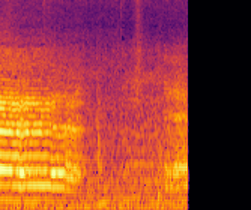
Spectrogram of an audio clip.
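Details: Sheep kept with lambs of mixed breeds (Dormas, Sopas, Merino, Texel) together in one farm pen; a single harmonic, wavering bleat about half a second long, then quieter rustling and a faint second call.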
